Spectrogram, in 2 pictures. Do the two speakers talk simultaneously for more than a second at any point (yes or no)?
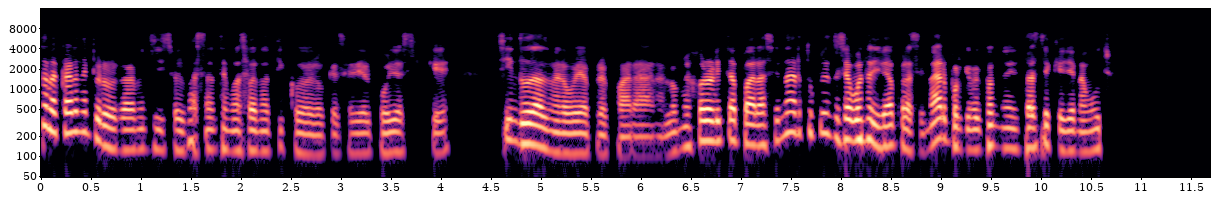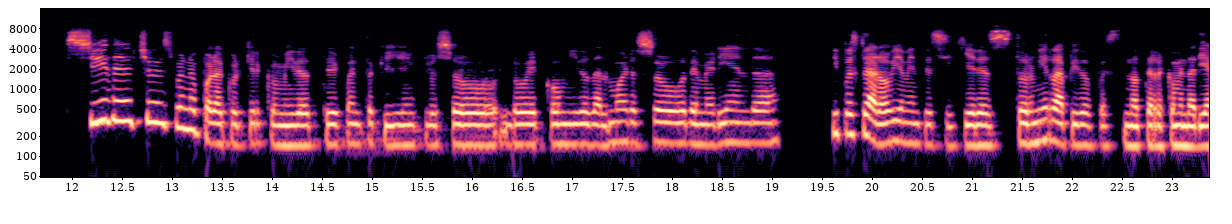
no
